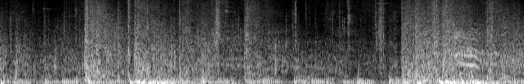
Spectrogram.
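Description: Rapid gunfire crackles through a Red Dead Redemption shootout, with repeated loud shotgun blasts and other shots in dense bursts that fill most of the clip, close and continuous with no speech.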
